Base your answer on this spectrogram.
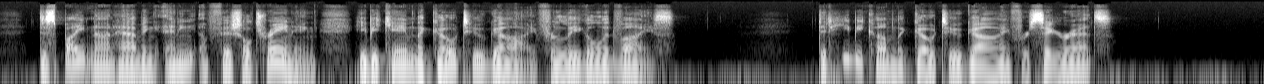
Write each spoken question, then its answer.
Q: Did he become the go-to guy for cigarettes?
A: No, he didn't become the go-to guy for cigarettes.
